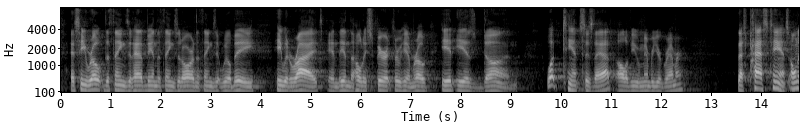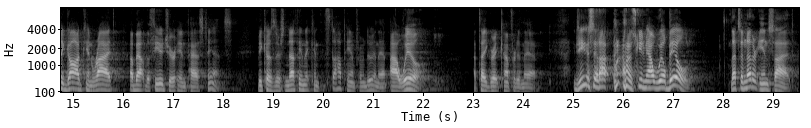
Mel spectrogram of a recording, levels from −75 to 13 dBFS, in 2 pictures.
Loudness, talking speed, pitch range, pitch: -21 LUFS, 170 wpm, 115-145 Hz, 125 Hz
